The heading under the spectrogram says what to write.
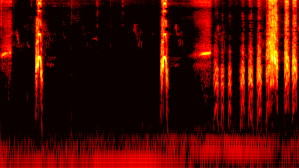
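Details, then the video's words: Grey francolin: two isolated harsh notes with brief whistles, then a rapid accelerating run of loud, grating repeated notes building toward the end, with a low hum behind. "Teetar awaz | Teetar ki awaz | Teetar Calling | Teetar voice | Grey francolin teetar Sound"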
